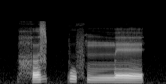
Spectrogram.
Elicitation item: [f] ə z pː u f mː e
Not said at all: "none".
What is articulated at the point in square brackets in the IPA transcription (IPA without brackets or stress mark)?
h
